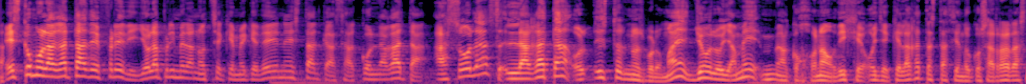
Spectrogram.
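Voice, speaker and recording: A man with a Spain Spanish accent doing reaction commentary as a video host, excitable and jumpy, swearing a lot. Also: medium pitch.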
